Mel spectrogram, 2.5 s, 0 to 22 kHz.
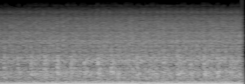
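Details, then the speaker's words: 2005 Daewoo Lanos 1.5 L with Check Engine light, hesitation and no power: lumpy, uneven idle with a missing beat; injector drop test shows no reaction when cylinder three is cut, so cylinder three is dead, misfiring. "Як троїла так і троїть четвертий є реакція Отже висновком нашого тесту є непрацюючий третій циліндр"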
